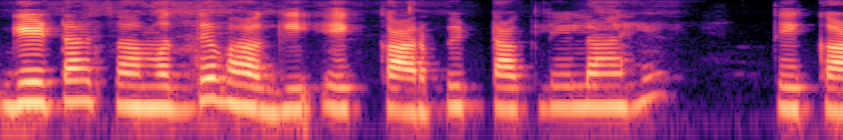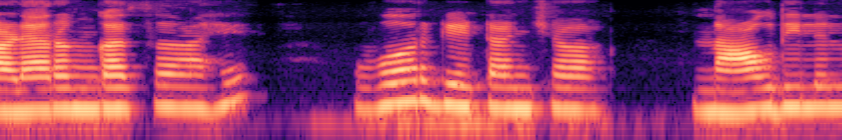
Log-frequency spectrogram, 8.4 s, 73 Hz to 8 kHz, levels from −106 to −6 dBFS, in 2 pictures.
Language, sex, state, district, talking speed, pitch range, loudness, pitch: Marathi, female, Maharashtra, Sindhudurg, 105 wpm, 205-230 Hz, -19 LUFS, 215 Hz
